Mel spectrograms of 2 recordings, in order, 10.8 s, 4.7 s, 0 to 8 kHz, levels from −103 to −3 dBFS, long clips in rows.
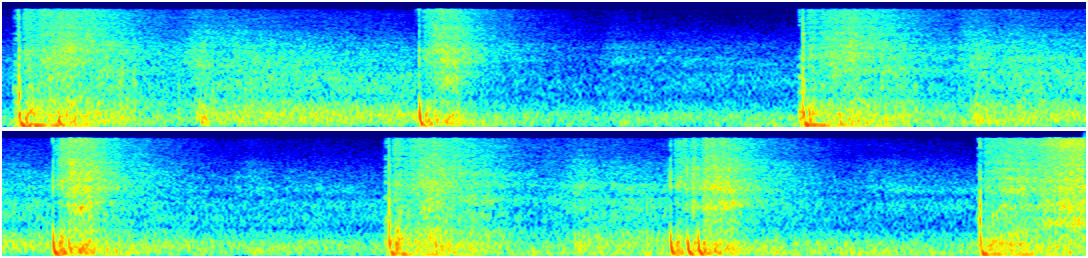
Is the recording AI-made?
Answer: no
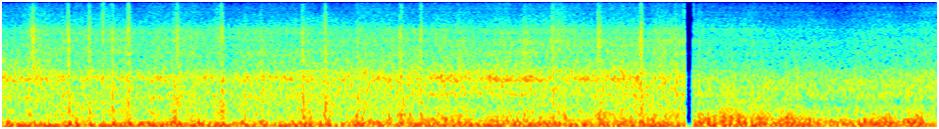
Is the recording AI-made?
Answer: yes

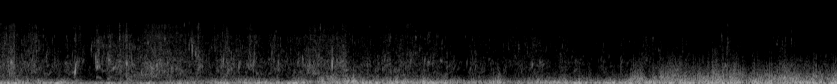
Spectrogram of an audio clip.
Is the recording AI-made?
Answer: no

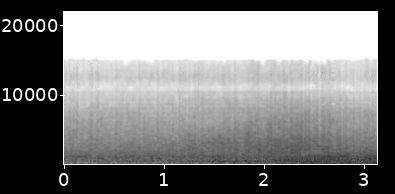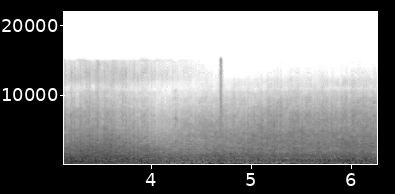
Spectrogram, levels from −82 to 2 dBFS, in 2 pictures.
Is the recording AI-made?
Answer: yes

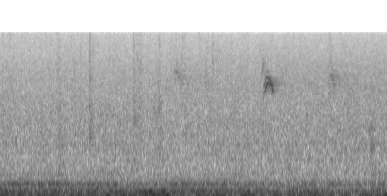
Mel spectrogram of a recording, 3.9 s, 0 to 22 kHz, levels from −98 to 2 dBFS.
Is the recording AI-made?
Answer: no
